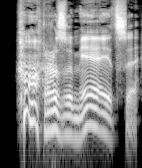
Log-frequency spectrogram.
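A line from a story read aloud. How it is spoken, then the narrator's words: Laughing. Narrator (Russian): рассмеялся Клеменс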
